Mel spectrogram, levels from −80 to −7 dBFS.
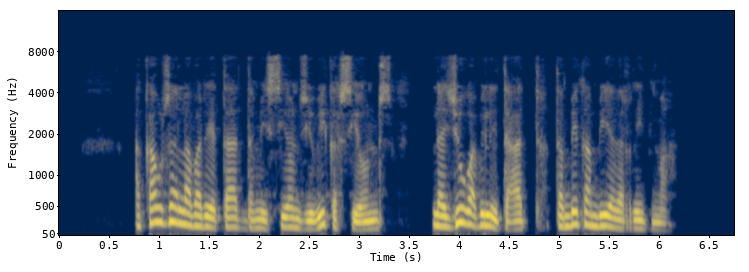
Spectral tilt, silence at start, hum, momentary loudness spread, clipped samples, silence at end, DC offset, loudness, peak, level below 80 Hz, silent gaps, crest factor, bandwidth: -6.5 dB/octave; 0.75 s; none; 12 LU; under 0.1%; 0.7 s; under 0.1%; -19 LUFS; -4 dBFS; -60 dBFS; 3.55-3.72 s; 14 dB; 7.8 kHz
